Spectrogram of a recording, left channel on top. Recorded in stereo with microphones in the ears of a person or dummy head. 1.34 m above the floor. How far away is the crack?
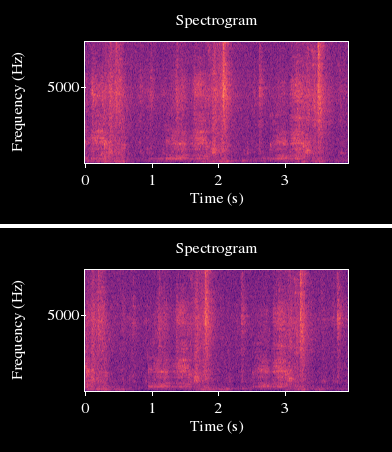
I don't hear a crack.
